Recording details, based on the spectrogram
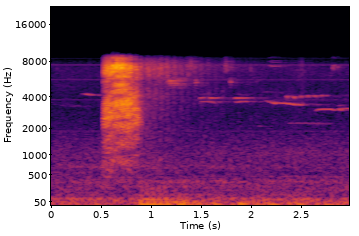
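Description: A common starling gives a harsh, hissing rasp lasting half a second, followed by thin, high whistles over a low background rumble.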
